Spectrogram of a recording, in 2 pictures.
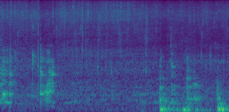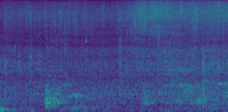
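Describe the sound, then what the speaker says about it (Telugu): Sliced onions frying in hot oil in a wide pot for chicken dum biryani, a steady close sizzle broken by a few stirring scrapes and knocks. "ఫస్ట్ ఆనియన్స్ ఫ్రై చేసుకుందాం"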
